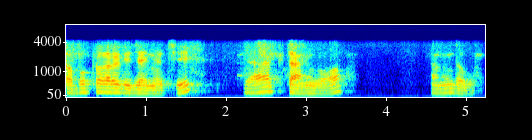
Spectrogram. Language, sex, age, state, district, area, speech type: Odia, male, 45-60, Odisha, Dhenkanal, rural, conversation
